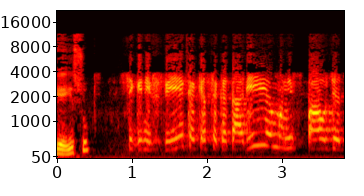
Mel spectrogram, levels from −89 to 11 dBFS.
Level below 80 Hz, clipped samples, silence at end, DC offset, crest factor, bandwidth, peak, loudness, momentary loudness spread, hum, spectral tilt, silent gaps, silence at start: -64 dBFS; under 0.1%; 0 s; under 0.1%; 16 dB; 11.5 kHz; -8 dBFS; -21 LUFS; 7 LU; none; -3 dB/octave; none; 0 s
